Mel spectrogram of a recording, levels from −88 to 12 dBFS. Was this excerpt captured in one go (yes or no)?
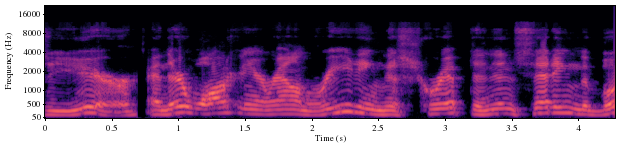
yes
